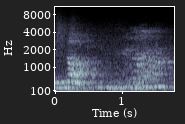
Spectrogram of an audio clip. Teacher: The tongue is bound to the upper teeth, right?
